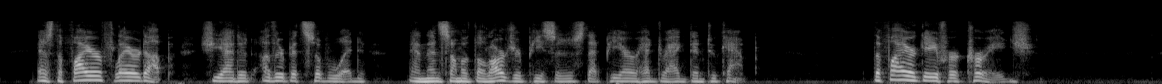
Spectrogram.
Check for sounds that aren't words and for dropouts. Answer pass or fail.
pass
